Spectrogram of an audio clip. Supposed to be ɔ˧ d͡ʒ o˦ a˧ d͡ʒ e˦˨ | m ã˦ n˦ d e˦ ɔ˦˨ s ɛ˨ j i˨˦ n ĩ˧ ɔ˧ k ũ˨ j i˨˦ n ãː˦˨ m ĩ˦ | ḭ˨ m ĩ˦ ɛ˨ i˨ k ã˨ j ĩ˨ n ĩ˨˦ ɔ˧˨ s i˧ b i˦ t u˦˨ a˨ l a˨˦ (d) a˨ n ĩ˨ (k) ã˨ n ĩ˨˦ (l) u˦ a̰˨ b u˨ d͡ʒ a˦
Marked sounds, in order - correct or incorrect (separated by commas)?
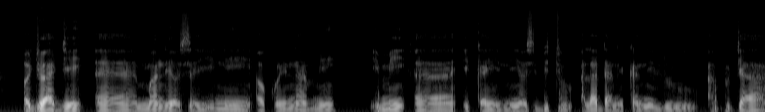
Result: correct, correct, correct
